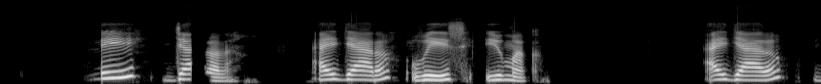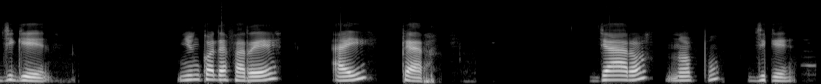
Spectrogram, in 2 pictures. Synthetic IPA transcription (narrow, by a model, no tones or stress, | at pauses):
li | ɟaɾola̰ | ajɟaɾowiːsjumak | a̰jɟaːɾo | ɟiɡeːn | ɲiŋkɔdefaɾe | ʔaj | peɾ | ɟaɾo | nɔpːu | d͡ʒiɡeːn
